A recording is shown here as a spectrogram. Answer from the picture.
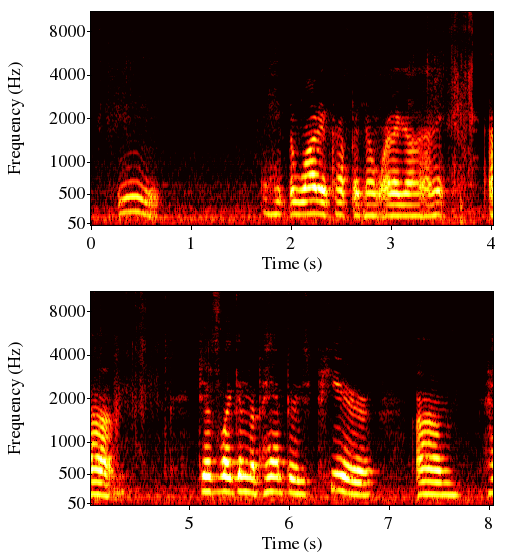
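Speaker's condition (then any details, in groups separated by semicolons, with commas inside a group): Cerebral palsy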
